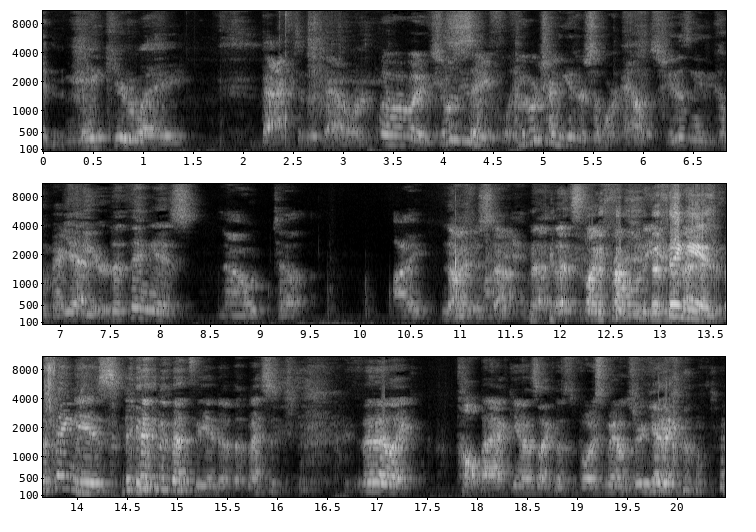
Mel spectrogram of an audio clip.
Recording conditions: poor microphone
